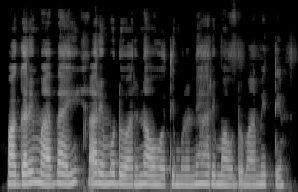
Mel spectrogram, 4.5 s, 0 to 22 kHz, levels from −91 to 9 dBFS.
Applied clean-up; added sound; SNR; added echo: neural mask model Resemble Enhance denoiser.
